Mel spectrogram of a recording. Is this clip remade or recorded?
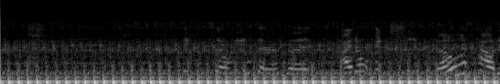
remade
